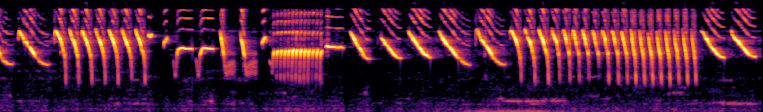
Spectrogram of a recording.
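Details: Stimulating canary song meant to get a quiet canary singing: varied rapid whistled phrases with descending sweeps, a short buzzy rattle, and a long fast trill of sharp notes near the end.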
